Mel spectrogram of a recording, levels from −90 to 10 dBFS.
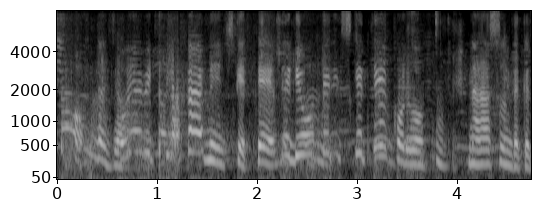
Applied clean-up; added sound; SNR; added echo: neural separator model SepFormer DNS4.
